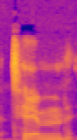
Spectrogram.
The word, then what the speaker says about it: Tym: So, A few years ago, apparently, he hooked up with, I think they're called Tim Pedals, T-Y-M. Is that right? Is it pronounced Tim? – Tim, yeah, because the guy, T-Y-M. – His name is Tim, isn't it? So yeah, it's Tim, but T-I-M.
